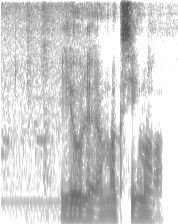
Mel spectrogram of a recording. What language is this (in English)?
Russian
